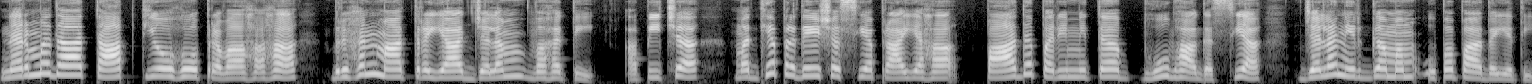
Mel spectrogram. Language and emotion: Sanskrit, neutral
